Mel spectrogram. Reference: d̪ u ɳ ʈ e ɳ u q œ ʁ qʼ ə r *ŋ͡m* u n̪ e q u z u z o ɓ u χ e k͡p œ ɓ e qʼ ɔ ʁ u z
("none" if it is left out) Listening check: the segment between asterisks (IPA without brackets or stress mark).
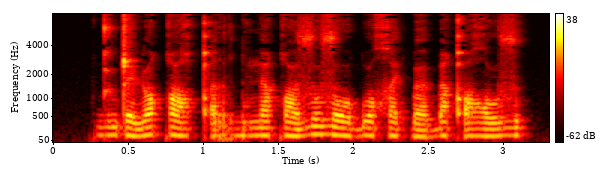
ɡ͡b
